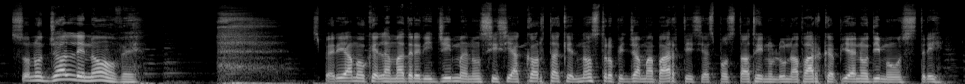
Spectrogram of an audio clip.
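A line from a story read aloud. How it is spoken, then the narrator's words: Sighing. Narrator (Italian): sospirò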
